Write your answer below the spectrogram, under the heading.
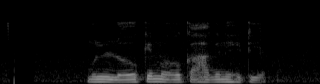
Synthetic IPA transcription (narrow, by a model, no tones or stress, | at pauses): mululoːkeməoːkaɦaɡeneɦiʈijə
